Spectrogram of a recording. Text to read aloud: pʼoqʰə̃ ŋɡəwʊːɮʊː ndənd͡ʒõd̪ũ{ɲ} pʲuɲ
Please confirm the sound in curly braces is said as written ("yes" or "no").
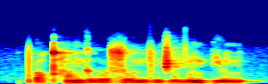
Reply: yes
